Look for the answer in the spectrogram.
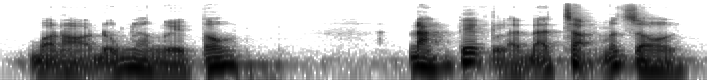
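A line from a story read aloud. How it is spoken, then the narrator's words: Regretful sigh. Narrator (Vietnamese): Trương Dịch thở dài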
